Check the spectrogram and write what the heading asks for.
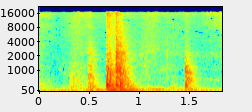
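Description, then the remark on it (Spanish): Wooden furniture being shifted as a chair is swapped for a stool: a loud, slightly drawn-out knock and scrape, then a shorter, softer bump about a second later, with no one speaking. “Ya no aguanto la silla, voy a cambiarme un banco.”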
